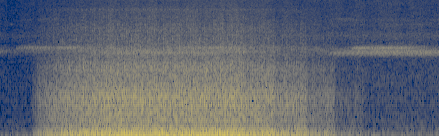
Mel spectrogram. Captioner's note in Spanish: Sonido de carro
